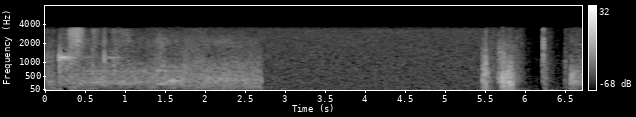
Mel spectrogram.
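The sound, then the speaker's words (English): Telephone keypad tones beep over a hissy phone line as keys are pressed during a conference call, a cluster of presses at the start, then a quiet gap before two or three more short, fairly loud beeps near the end. “Just a reminder, if you're on the phone, you can unmute yourself by pressing star 6.”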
